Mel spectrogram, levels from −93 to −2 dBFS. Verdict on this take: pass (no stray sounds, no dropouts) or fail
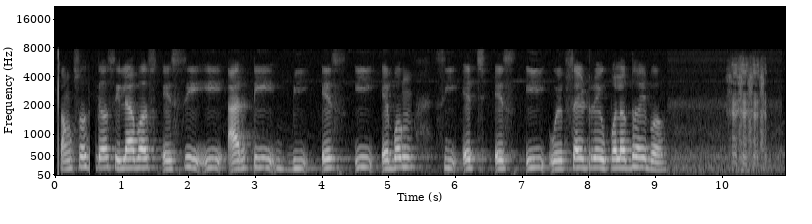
fail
